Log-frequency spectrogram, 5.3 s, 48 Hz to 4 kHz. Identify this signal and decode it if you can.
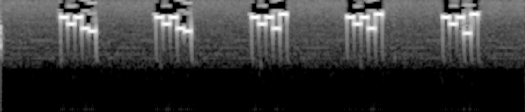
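Five-tone selective call (ZVEI), heard as quick runs of five tones, tones of about 70 ms. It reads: 85832 85832 85839 85839 85819
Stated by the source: Five-tone ZVEI selective call received on an SDR.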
